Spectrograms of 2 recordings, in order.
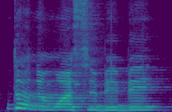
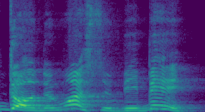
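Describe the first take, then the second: First: Said in the usual way. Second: Much louder, "Donne-moi" barked down; shouted. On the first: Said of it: "lui demanda-t-il". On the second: A narrator's reading. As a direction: roar the demand at her. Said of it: "cria-t-il".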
